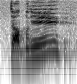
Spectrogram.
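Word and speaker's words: Woibrusss: So it's spelt W-O-I-B-R-U-S-S-S exclamation mark. And the punctuation is very important. And it's pronounced Woibrus.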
